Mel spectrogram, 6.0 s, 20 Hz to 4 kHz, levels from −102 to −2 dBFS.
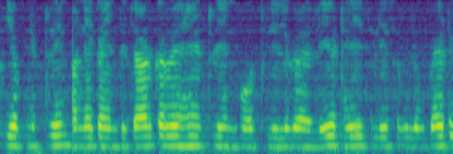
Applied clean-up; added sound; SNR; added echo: none; none; none; reverberation time 0.2 s.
